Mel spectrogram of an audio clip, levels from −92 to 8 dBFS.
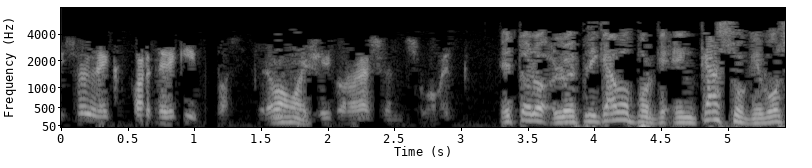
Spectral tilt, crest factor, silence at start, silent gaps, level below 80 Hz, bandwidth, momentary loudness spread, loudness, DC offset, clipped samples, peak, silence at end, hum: -9.5 dB/octave; 18 dB; 0.05 s; none; -52 dBFS; 5.8 kHz; 18 LU; -30 LUFS; under 0.1%; under 0.1%; -14 dBFS; 0 s; none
